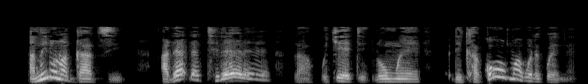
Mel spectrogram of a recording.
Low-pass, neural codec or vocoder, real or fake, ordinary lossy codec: 7.2 kHz; none; real; MP3, 24 kbps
